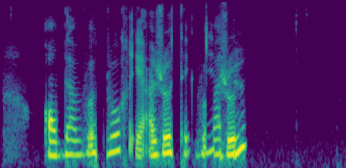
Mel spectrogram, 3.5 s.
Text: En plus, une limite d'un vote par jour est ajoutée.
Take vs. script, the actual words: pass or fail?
fail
